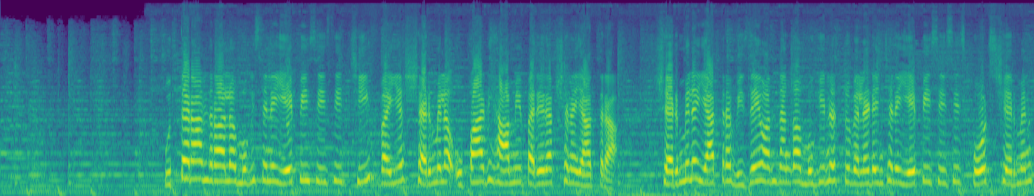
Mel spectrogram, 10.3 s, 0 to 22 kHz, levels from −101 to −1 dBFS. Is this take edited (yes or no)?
no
